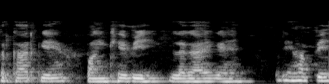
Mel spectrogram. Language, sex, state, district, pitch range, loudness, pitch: Hindi, male, Bihar, Jamui, 140-155 Hz, -14 LUFS, 145 Hz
